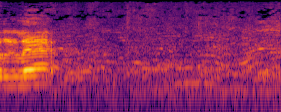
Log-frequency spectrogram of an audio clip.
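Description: A man's amplified speech through a microphone: a drawn-out word at the start, then a pause filled with faint background chatter.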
